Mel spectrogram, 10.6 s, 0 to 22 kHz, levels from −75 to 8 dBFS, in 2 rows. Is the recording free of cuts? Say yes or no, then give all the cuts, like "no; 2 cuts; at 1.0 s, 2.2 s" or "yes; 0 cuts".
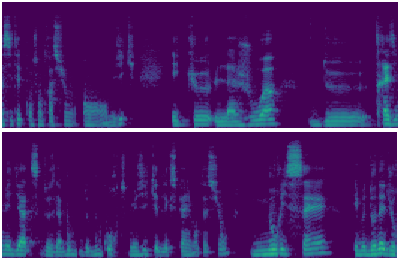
no; 5 cuts; at 4.9 s, 6.3 s, 6.6 s, 7.0 s, 8.4 s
